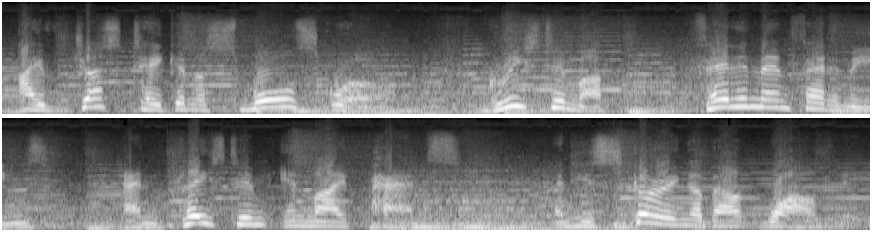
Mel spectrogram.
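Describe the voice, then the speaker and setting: An actor playing a pompous, grandiose knighted gentleman hosting a mock television documentary. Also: high voice, very animated, normal speed, music in the background. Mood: smugly matter-of-fact. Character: pompous knighted gentleman TV host, suavely depraved.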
